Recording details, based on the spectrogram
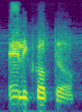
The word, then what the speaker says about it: helicóptero: No, es helicóptero, con H. – helicóptero. – Sí. – H-E-L-I-C-O-P-T-E-R-O. – La H es muda, aunque, o sea, no se pronuncia.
